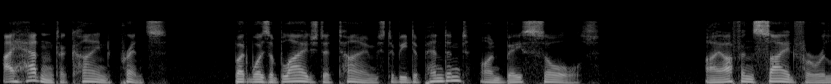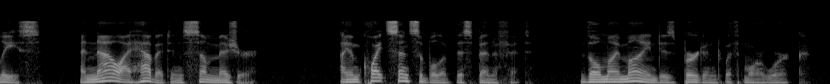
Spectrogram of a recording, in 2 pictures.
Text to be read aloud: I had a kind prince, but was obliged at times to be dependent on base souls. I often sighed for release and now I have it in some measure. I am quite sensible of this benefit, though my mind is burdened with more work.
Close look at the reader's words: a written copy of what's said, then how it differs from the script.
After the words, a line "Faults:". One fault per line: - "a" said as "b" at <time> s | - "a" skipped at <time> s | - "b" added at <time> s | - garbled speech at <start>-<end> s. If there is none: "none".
I hadn't a kind prince, but was obliged at times to be dependent on base souls. I often sighed for release and now I have it in some measure. I am quite sensible of this benefit, though my mind is burdened with more work.
Faults:
- "had" said as "hadn't" at 0.1 s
